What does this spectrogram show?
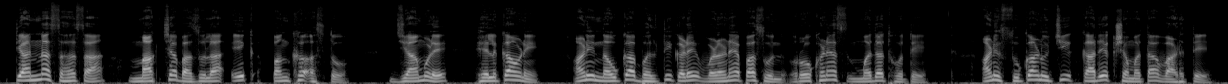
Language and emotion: Marathi, neutral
